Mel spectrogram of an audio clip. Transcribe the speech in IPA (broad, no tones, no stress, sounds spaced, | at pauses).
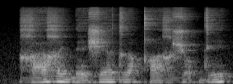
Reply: ʁ a ʁ e n ɛ ʃ ɛ ɐ̯ d ɤ ɐ̯ qʰ a ʁ ʒ ɔ ʔ d e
